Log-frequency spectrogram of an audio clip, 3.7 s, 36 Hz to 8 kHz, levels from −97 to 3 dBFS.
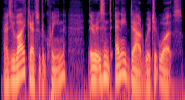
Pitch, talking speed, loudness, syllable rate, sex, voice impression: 100 Hz, 210 wpm, -19 LUFS, 5.6 syllables/s, male, very masculine, very adult-like, very middle-aged, very thick, very tensed, very powerful, bright, soft, slightly muffled, fluent, very cool, very intellectual, slightly refreshing, sincere, very calm, very mature, very friendly, unique, elegant, wild, slightly sweet, lively, very kind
